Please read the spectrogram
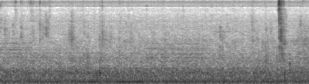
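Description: Soft chewing of a mouthful of rice and dried fish, with a few faint clicks, over a steady low hum. One sharper click comes near the end.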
